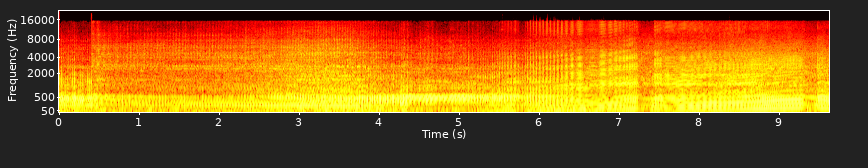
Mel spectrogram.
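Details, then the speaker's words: 1979 Yamaha IT175 two-stroke dirt bike ridden after carb rejetted to factory jetting: buzzy, raspy chainsaw-like note climbing and dropping cleanly with throttle, pulling strong; slight mid-range lag around quarter to half throttle. "that's right it's like riding a chainsaw sounds like a chainsaw"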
